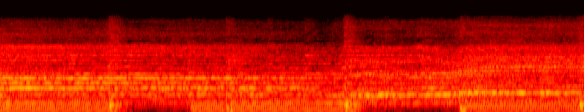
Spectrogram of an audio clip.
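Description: Music: voices holding long, sustained choral notes over a low, pulsing bass beat.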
